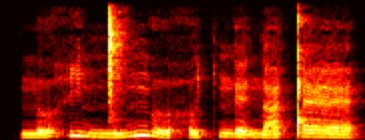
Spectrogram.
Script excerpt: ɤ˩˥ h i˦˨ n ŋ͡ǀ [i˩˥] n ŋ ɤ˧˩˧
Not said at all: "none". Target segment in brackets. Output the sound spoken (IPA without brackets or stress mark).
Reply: i˩˥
